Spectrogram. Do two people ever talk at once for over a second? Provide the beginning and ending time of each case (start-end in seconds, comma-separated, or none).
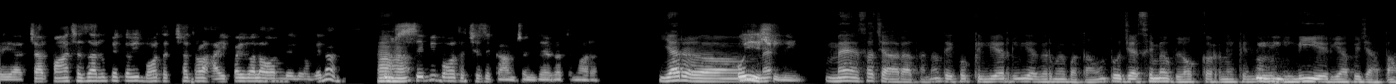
none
